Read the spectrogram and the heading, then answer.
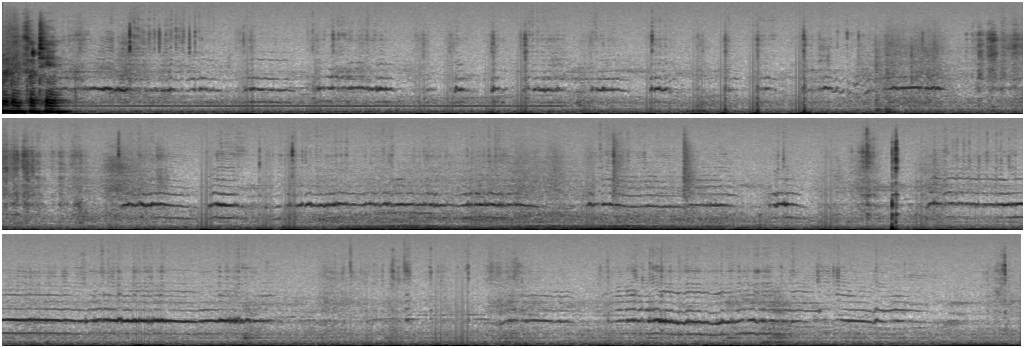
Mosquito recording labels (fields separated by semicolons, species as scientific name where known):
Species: Anopheles squamosus; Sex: female; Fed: unfed; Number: one; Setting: cup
